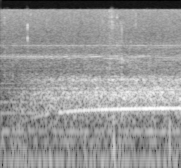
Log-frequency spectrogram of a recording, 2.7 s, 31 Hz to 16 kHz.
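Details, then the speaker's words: Kaiweets 3010F 30V 10A lab power supply during constant-current load testing: temperature-controlled cooling fan kicks in with steady, even low hum, then briefly drops and stops. Normal cooling fan hum. "not sure if you can hear the fan just uh kicked off here now this fan is a i don't know it has a very annoying hum but it does seem that it's temperature controlled"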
